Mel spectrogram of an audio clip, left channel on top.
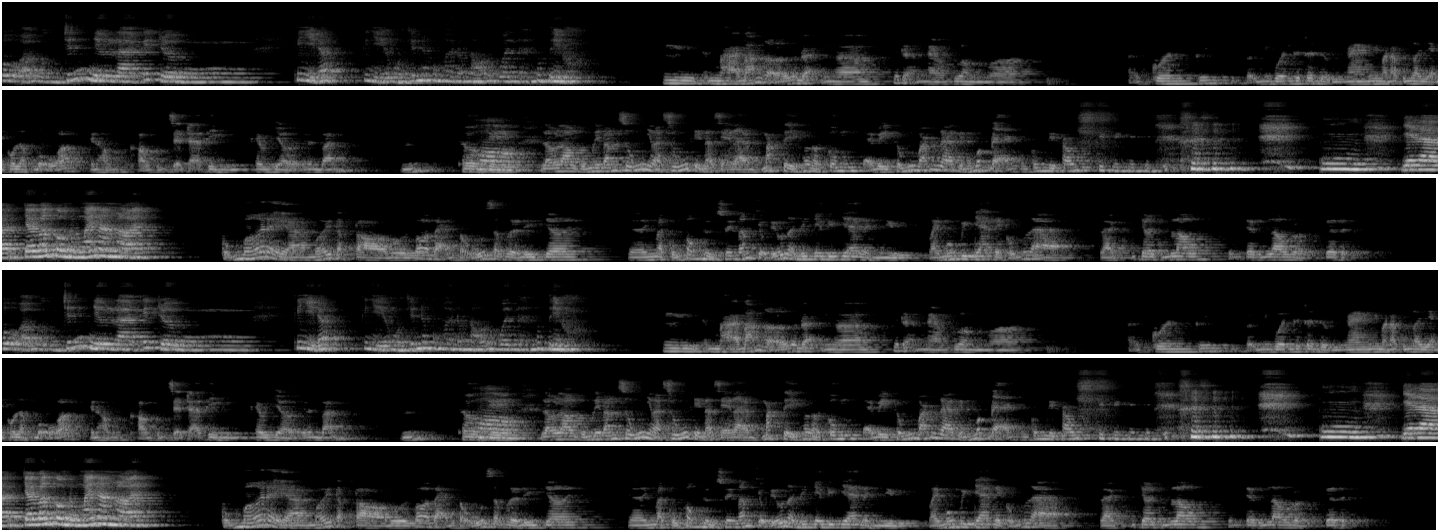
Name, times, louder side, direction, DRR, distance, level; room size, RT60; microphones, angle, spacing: voice 1, 0.0-2.5 2.9-5.8 19.0-19.6 25.1-25.3 25.9-30.2, right 1 dB, 50° right, -1 dB, 3.1 m, -25 dB
voice 2, 6.6-10.2 11.3-17.8 18.4-18.6 18.9-19.5 19.7-25.7 26.0-26.1 30.9-34.5 35.0-37.7 38.0-39.3 39.7-40.7 41.0-42.1, equal, 15° right, 4 dB, 1.8 m, -32 dB
12.5 x 9.0 x 7.3 m, 0.69 s
head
